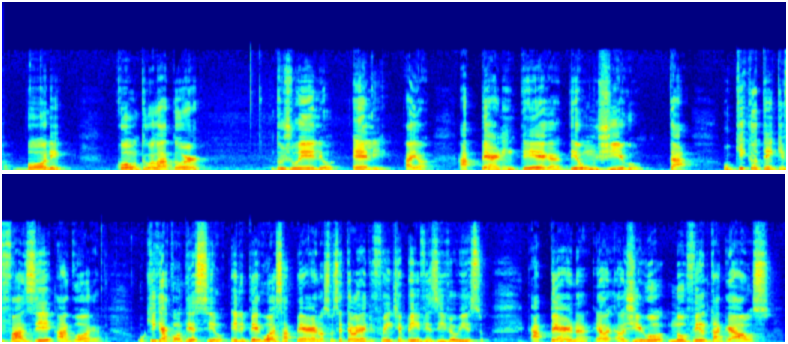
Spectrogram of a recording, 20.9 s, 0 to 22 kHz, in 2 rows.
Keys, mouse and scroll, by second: 0.4 click, 7.8 d, 7.9 right click, 11.8 d, 12.2 middle click, 14.5 middle click, 15.7 KP_1.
